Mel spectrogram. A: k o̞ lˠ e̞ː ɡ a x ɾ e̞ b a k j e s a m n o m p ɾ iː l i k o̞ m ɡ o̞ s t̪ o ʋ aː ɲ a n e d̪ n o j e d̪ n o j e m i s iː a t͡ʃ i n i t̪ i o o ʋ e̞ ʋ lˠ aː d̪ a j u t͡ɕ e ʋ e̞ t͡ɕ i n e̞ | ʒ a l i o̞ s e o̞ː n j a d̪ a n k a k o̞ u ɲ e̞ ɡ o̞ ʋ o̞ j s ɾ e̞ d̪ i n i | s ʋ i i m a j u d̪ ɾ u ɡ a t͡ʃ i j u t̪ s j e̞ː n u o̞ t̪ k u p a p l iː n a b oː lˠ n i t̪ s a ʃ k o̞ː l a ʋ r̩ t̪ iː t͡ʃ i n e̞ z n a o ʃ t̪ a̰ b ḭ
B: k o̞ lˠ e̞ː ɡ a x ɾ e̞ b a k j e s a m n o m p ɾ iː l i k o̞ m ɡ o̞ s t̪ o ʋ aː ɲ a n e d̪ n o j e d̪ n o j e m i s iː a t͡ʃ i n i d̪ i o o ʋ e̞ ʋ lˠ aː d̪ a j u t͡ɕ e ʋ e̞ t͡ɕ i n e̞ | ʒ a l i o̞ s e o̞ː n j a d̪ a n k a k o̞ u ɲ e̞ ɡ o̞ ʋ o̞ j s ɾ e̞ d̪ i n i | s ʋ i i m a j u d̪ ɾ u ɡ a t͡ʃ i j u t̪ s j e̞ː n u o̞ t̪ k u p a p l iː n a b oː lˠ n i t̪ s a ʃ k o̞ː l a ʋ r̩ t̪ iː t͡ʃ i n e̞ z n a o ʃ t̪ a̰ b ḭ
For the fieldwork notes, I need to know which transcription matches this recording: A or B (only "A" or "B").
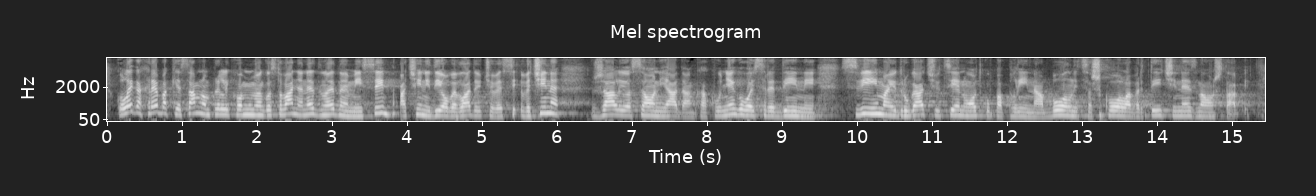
B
